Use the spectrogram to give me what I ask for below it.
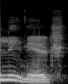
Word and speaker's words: Lineage: in my mind and in my heart it's linage. So, yeah, that that's the story for that one. I'm aware it's supposed to be lineage, too. No, for me it's linage.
